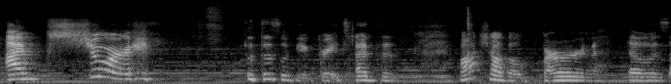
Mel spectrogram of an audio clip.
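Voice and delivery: ordinary delivery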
